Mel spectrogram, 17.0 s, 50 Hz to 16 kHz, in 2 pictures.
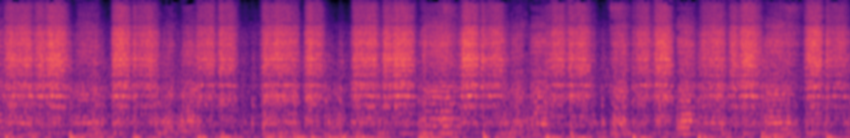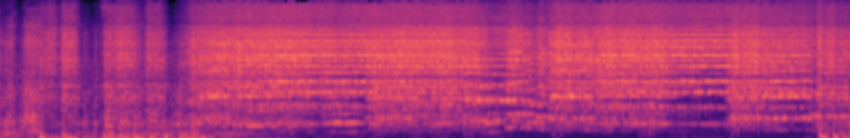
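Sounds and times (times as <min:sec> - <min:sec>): steady drum beat: 0:00.0 - 0:11.4, 0:16.6 - 0:17.0
marching band brass: 0:00.0 - 0:17.0.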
